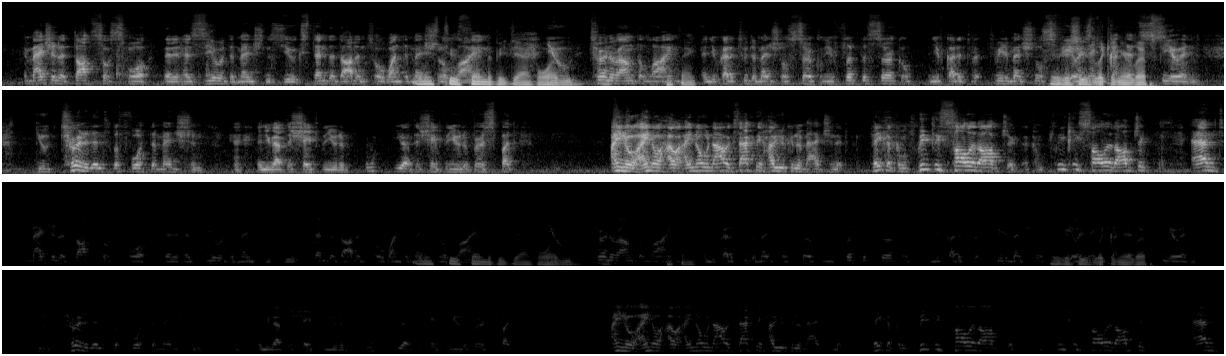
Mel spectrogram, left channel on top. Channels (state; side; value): quieter; right; 32.8 dB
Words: Imagine a dot so small that it has 0 dimensions. You extend the dot into a one-dimensional He's too line. thin to be Jack Warden. You turn around the I line, think. and you've got a 2-dimensional circle. You flip the circle, and you've got a 3-dimensional Maybe sphere. she's and then licking you've your got that lips. sphere, and you turn it into the 4th dimension, and you have the shape of the universe. But I know now exactly how you can imagine it. Take a completely solid object, and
